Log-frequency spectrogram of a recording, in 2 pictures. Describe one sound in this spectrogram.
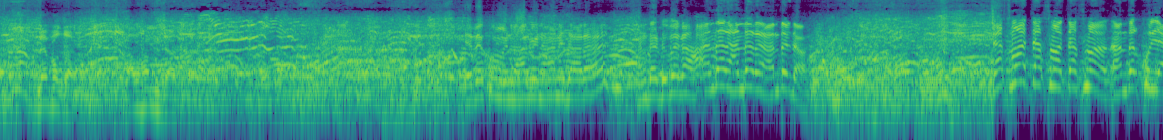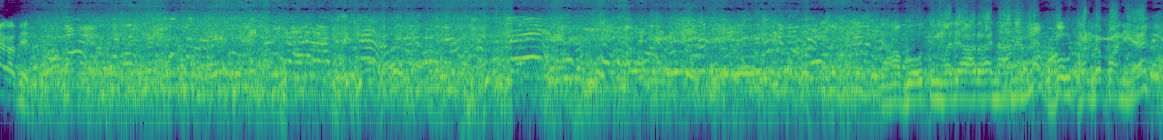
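A large crowd of people talk and shout outdoors.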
